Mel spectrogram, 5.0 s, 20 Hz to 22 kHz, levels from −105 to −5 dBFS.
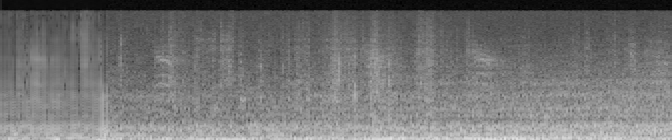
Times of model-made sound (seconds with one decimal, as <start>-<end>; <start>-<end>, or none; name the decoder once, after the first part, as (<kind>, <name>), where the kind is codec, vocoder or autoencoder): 0.0-0.8 (vocoder, BigVGAN v2)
